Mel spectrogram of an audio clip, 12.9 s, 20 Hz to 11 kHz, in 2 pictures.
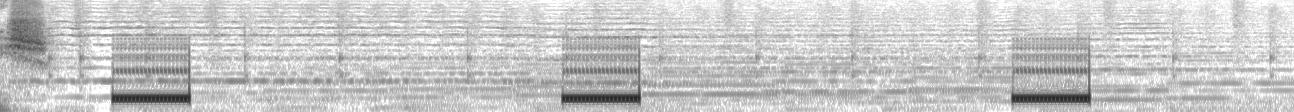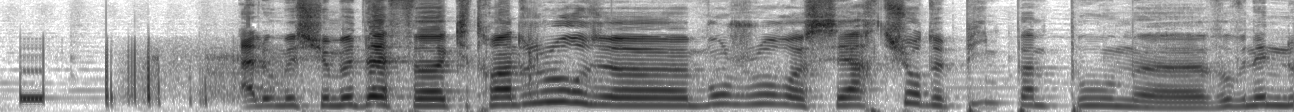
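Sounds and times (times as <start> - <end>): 
speech: 0.0 - 0.3, 7.7 - 12.9
telephone ringback tone: 0.6 - 1.0, 2.8 - 3.2, 5.1 - 5.5
faint clicks as the line is picked up: 7.0 - 8.0.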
